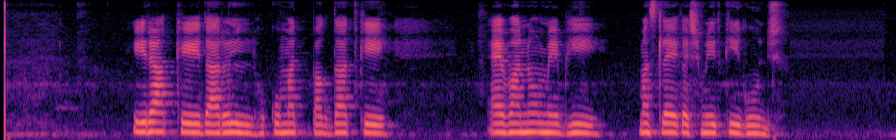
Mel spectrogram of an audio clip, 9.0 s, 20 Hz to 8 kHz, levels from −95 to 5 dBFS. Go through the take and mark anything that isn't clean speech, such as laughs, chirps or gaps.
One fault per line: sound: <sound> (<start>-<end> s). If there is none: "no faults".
no faults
